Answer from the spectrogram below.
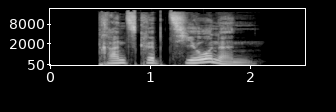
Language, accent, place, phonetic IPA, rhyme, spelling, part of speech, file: German, Germany, Berlin, [tʁanskʁɪpˈt͡si̯oːnən], -oːnən, Transkriptionen, noun, De-Transkriptionen.ogg
- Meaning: plural of Transkription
